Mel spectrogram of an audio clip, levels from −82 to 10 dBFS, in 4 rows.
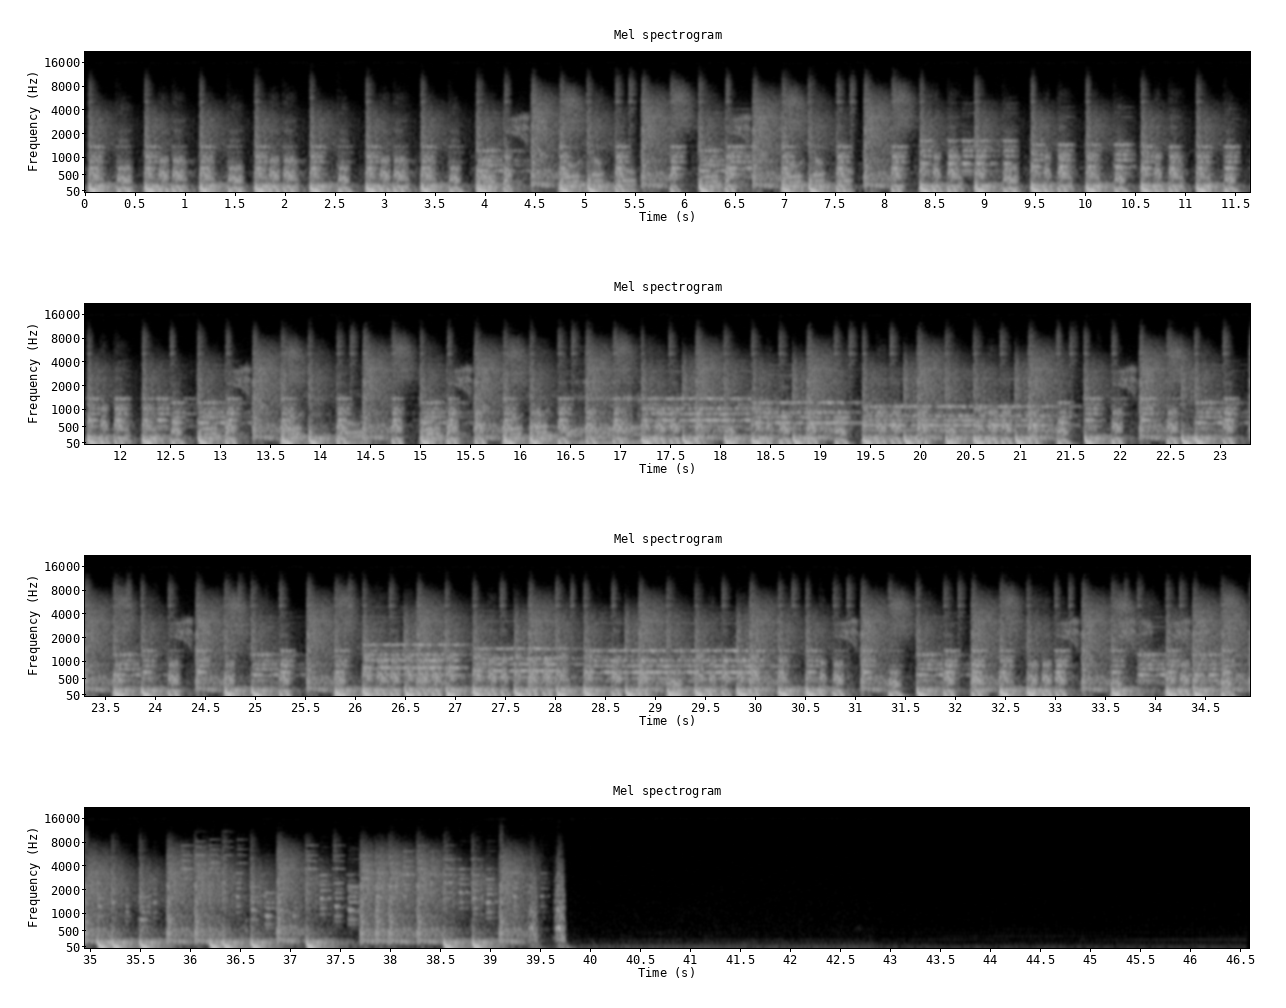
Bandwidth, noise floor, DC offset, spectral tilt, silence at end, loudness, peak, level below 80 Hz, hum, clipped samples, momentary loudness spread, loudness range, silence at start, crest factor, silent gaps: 11.5 kHz; -65 dBFS; under 0.1%; -5.5 dB/octave; 6.8 s; -21 LUFS; -4 dBFS; -24 dBFS; 50 Hz at -45 dBFS; under 0.1%; 5 LU; 2 LU; 0 s; 16 dB; none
